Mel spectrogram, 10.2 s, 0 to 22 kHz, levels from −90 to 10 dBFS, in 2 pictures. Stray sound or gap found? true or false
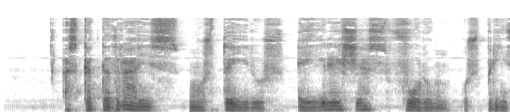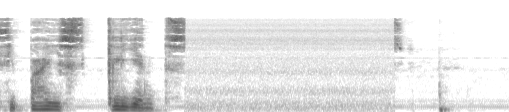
false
